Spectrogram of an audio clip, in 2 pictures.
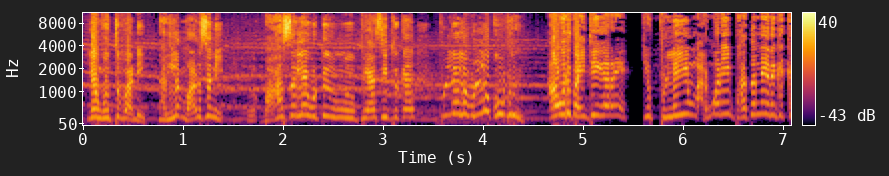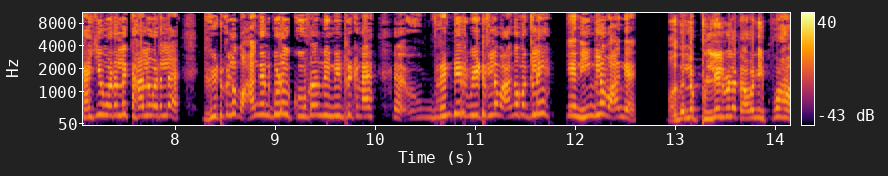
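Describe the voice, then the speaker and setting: A man voicing a gentle, fussing elderly father in a cartoon, with a Kanyakumari Tamil accent. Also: very high-pitched, quick pace, no echo. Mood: doting. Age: older. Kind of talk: cartoon voice acting.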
